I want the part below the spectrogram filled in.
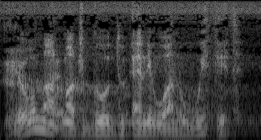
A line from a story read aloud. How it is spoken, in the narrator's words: Vaster grunted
